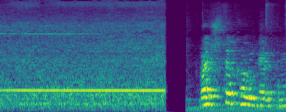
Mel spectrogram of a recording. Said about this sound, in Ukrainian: Дуже хороший пилосос.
